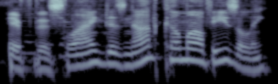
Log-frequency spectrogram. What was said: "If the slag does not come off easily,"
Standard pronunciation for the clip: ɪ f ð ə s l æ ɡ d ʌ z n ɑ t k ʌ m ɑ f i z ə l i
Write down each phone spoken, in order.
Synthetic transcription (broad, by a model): ɪ f ð ə s l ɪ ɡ d ʌ z n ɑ t k ʌ m ɑ f i z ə l i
